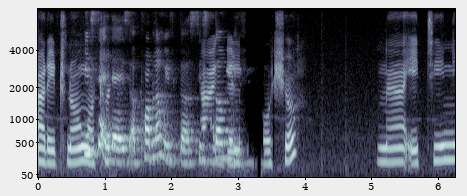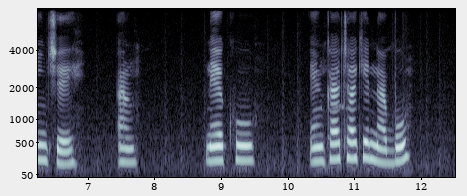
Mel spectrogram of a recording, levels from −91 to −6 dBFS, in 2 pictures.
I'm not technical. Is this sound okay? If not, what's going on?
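No. From 1.07 to 1.38 s the voice nearly vanishes, and from 2.4 to 3.56 s it dips for about a second. This is likely speech suppressed in double talk: the call's echo control heard both sides talking at once and turned the talker down too.

Between 2.05 and 2.1 s, the room sound in the background drops for a split second. This is background gated by the echo canceller. Unlike the other fault, it hits the quiet background rather than the voice, and it lasts only a moment.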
